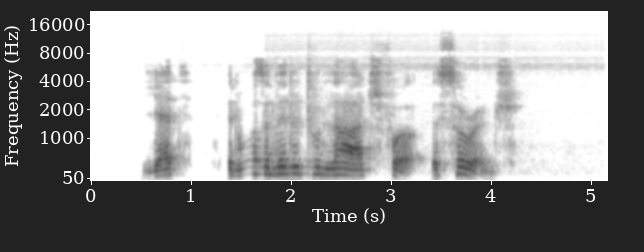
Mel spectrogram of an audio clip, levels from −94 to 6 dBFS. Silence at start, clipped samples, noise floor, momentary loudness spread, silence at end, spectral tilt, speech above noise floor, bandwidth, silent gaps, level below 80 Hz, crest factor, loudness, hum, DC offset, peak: 0.55 s; under 0.1%; -71 dBFS; 13 LU; 0.9 s; -5 dB/octave; 40 dB; 13.5 kHz; none; -76 dBFS; 20 dB; -31 LUFS; none; under 0.1%; -14 dBFS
